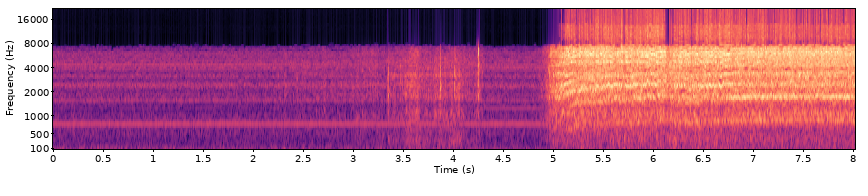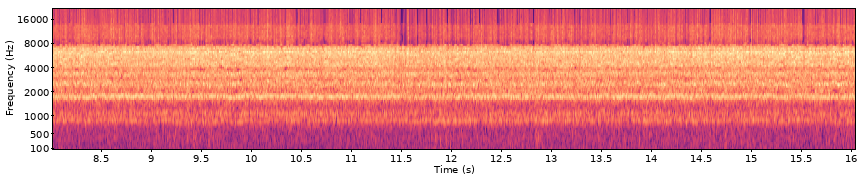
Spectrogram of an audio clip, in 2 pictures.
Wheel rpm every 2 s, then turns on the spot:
0, 0, 40, 220, 230, 230, 230, 230.
none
